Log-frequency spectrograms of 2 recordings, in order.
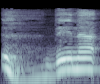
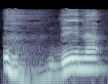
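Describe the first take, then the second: First: The h is loud and booming. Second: The h is loud and booming.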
